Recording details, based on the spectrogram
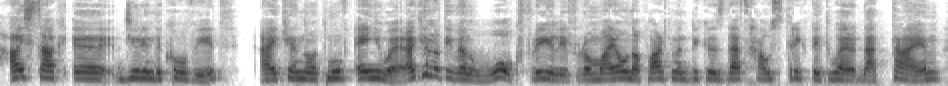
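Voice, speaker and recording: Woman, phrasing, earnest conversational vlog delivery, medium pitch. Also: a little fast. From Latvia. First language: not English. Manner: earnest, non-native phrasing. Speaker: vlogger telling own story. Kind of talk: personal account to camera, conversational.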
